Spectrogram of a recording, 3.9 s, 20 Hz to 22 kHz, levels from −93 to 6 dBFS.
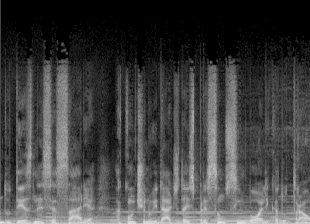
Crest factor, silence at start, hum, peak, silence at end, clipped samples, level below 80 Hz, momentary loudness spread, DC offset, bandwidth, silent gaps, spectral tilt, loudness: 12 dB; 0 s; none; 0 dBFS; 0 s; under 0.1%; -20 dBFS; 4 LU; under 0.1%; 16 kHz; none; -5.5 dB/octave; -13 LUFS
